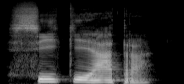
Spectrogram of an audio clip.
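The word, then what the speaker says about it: psiquiatra: И, соответственно, психиатр будет «психиатра». «Психиатра». Пишется с первой буквы «П», но мы ее не произносим.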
